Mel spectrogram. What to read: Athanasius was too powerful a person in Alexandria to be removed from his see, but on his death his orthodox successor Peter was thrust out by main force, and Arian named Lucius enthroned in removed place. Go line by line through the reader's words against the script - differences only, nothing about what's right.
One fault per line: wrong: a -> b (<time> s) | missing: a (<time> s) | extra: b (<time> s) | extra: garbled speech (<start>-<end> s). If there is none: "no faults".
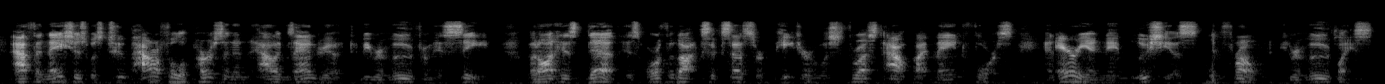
no faults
